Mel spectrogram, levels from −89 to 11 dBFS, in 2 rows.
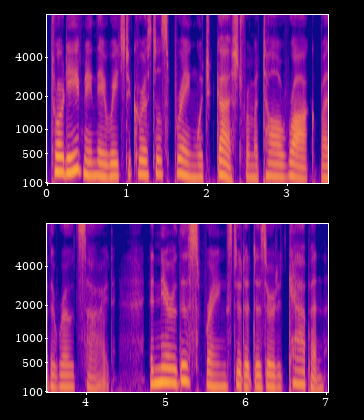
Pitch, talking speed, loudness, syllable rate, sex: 175 Hz, 205 wpm, -20 LUFS, 5.2 syllables/s, female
